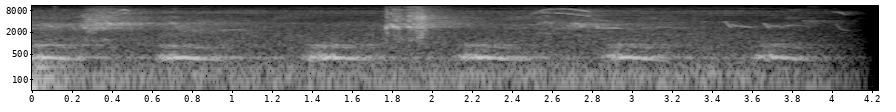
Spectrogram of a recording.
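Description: Birds calling: one short low note repeated about every three-quarters of a second, with higher chirps and whistles over it, fading out at the end.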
